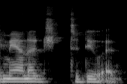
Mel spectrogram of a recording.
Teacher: we make a stop D, we don't release the air, and we just release it right into the T of to.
